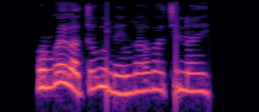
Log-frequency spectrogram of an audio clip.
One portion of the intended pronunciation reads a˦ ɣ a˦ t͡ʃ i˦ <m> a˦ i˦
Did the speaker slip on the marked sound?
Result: yes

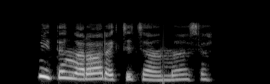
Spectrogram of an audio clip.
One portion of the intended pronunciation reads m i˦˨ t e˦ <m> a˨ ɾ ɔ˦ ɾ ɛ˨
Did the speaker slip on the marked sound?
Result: yes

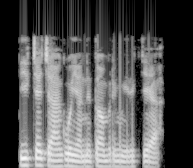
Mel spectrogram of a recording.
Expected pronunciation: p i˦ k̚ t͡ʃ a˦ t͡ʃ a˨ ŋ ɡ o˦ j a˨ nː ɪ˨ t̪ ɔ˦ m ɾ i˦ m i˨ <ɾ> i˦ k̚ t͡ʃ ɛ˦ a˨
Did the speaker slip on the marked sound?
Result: no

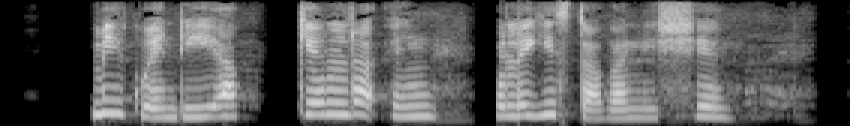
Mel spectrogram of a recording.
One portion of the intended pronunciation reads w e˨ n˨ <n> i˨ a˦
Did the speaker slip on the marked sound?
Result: yes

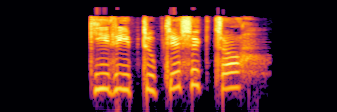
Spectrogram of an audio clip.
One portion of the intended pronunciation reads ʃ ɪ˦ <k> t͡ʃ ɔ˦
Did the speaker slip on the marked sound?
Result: no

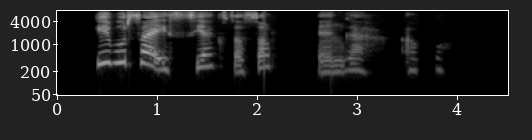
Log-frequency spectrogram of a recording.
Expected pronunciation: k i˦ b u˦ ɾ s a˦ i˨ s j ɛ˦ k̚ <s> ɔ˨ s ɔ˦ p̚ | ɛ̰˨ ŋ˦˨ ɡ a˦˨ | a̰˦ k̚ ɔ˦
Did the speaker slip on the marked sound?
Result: no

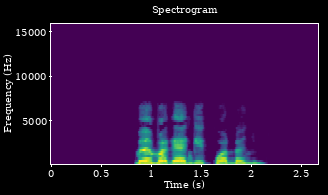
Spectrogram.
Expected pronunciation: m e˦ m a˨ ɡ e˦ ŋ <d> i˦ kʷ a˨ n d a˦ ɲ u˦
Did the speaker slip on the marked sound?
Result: yes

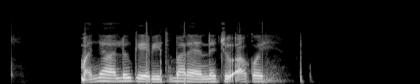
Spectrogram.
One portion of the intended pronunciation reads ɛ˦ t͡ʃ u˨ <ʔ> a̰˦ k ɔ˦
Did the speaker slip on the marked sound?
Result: no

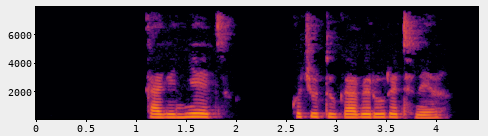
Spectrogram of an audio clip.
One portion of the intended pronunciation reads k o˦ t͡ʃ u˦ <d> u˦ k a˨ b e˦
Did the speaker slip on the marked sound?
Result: yes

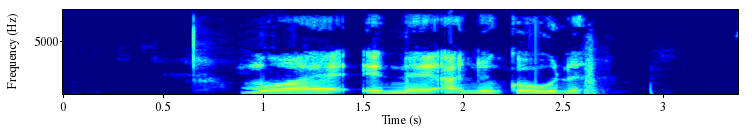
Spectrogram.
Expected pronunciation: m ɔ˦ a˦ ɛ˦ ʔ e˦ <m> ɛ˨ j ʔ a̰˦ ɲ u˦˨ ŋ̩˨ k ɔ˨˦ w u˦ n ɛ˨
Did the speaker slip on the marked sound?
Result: yes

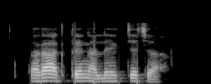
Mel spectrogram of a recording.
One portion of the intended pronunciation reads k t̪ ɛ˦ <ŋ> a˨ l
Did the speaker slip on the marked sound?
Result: no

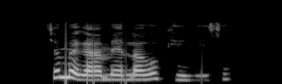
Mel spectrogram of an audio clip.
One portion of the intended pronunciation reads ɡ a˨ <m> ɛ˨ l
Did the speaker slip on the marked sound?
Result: no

